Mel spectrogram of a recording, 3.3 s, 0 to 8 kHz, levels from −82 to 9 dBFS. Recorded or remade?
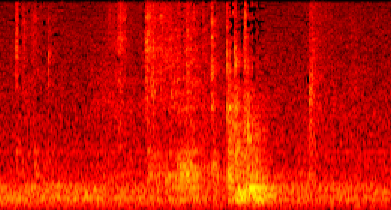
recorded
